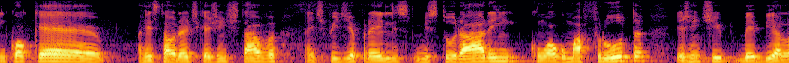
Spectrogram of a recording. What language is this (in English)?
Portuguese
